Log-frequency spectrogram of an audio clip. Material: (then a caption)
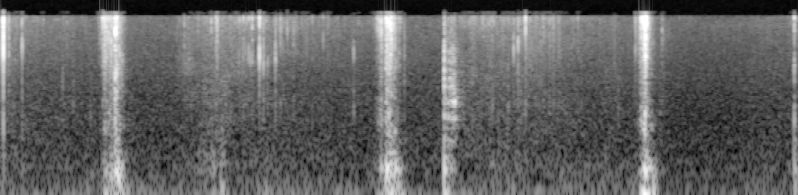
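Slime. Fingertips with long nails press and poke into a hand-sized blob of pastel crunchy iceberg slime (blue, pink, yellow and white) with a dried, crusty top layer on a white table. Several short, crisp crackles with a bright, tearing edge stand out over a quiet background as the crust cracks.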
